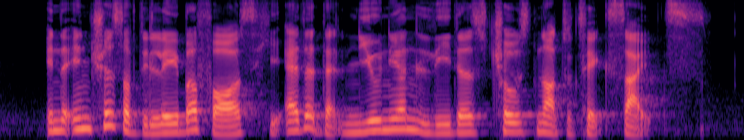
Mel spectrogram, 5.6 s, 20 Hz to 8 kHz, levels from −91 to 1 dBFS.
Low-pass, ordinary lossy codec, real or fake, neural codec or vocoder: none; none; real; none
